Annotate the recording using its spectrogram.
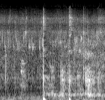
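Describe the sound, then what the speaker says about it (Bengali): Pointed gourd pieces frying in hot oil with salt and turmeric, giving a steady close sizzle with a couple of brief clinks from the pan. "দিয়ে পটলটা লাল লাল করে ভেজে তুলে নেব।"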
